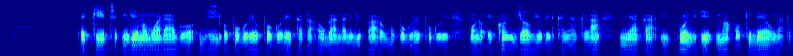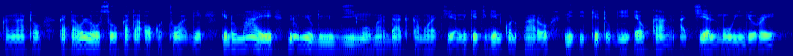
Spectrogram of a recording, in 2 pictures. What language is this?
Luo (Kenya and Tanzania)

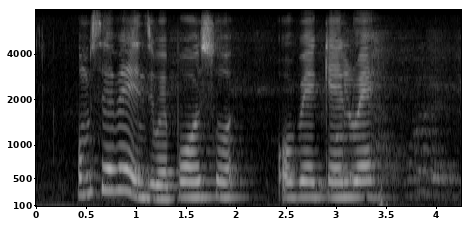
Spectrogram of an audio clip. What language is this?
South Ndebele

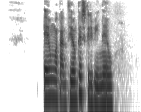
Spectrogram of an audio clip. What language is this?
Galician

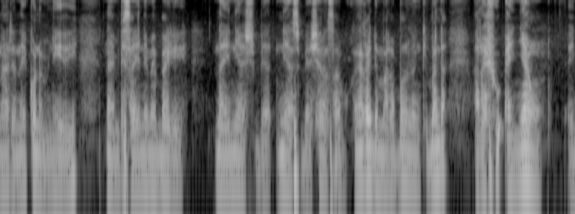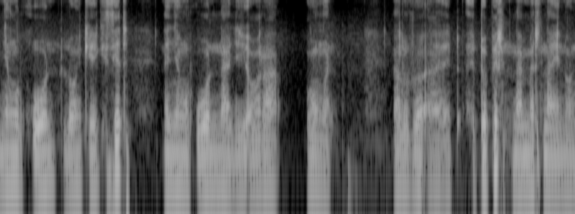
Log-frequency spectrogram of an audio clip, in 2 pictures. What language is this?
Masai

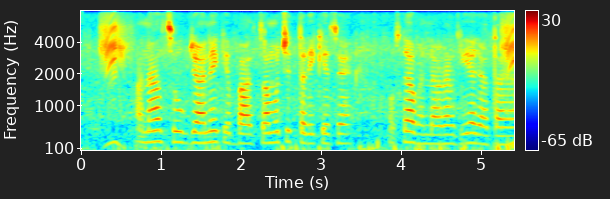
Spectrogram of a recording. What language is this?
Hindi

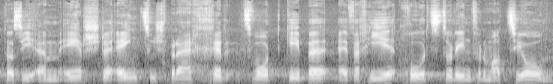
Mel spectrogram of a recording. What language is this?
Swiss German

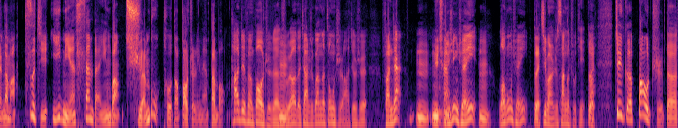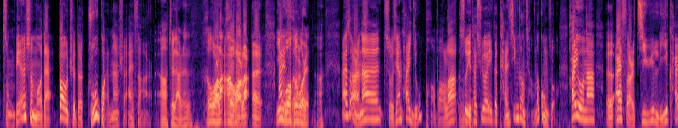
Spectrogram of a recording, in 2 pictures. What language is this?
Chinese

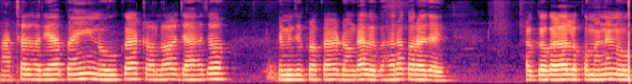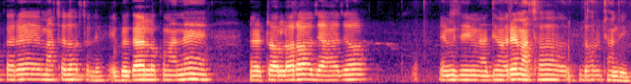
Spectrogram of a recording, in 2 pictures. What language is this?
Odia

